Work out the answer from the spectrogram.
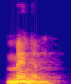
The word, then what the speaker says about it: mengen: When the letter combination NG is followed immediately by a vowel, it should normally still be pronounced as n. In such cases, the letter G should not be pronounced as G.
